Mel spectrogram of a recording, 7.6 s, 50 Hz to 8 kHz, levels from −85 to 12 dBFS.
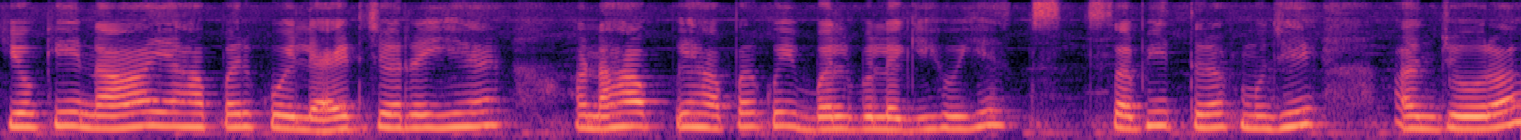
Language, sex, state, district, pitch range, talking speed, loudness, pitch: Hindi, female, Chhattisgarh, Raipur, 225-260 Hz, 180 wpm, -15 LUFS, 245 Hz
